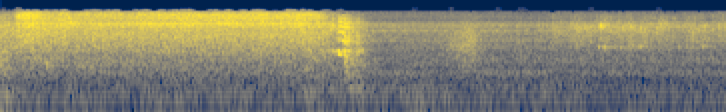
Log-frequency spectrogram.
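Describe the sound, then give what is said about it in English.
Water is poured in a steady, bright rush for about two and a half seconds into a boxed baking mix, then cuts off with a small splash, leaving quieter, faint rustling afterward. No one speaks. “We're gonna slap some water.”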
